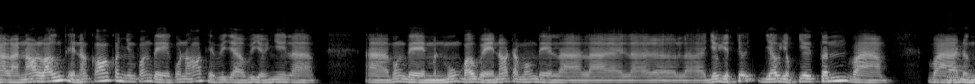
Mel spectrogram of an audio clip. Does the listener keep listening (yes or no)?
yes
